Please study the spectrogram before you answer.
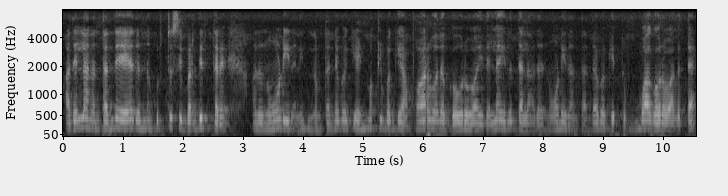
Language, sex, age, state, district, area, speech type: Kannada, female, 45-60, Karnataka, Chitradurga, rural, spontaneous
